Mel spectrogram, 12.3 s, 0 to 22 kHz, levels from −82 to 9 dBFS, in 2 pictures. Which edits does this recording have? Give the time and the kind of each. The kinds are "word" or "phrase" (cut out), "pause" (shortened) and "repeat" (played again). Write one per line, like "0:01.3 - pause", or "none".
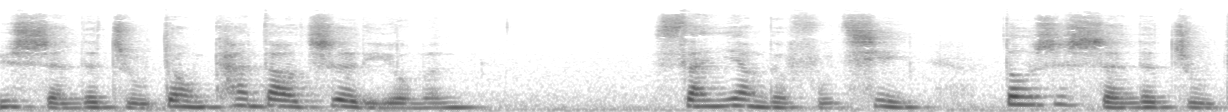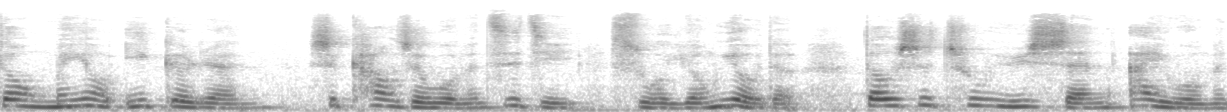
none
